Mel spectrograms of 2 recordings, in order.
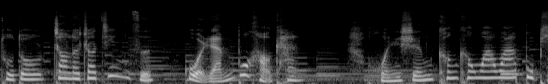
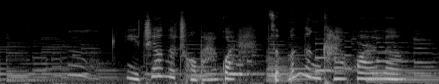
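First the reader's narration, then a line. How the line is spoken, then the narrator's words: Muttering. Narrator (Chinese): 兰花嘟囔着说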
